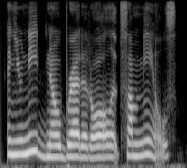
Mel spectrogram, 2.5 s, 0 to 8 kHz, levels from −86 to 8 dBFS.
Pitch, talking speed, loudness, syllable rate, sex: 220 Hz, 240 wpm, -14 LUFS, 4.5 syllables/s, female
